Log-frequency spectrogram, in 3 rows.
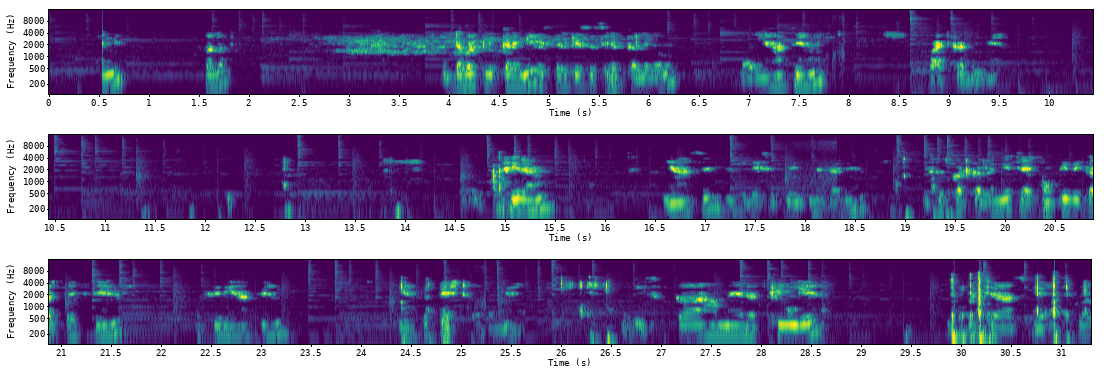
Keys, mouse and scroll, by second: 0.1 right click, 12.1 right click, 12.8-19.8 drag, 20.2 ctrl+x, 21.0-25.1 drag, 25.6 ctrl+v, 27.3 ctrl+a, 29.1 click, 30.9 KP_5, 31.2 KP_0.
